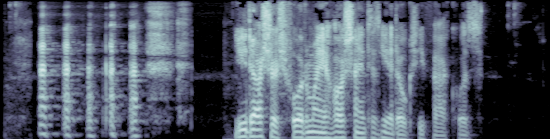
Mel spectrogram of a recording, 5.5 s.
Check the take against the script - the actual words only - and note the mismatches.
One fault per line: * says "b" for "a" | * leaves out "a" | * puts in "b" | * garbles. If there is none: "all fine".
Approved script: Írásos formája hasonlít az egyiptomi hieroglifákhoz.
* leaves out "egyiptomi"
